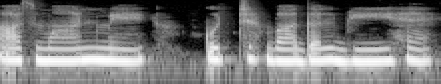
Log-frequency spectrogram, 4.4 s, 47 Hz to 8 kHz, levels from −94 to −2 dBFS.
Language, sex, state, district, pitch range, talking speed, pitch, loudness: Hindi, female, Uttar Pradesh, Saharanpur, 200-215 Hz, 80 wpm, 205 Hz, -13 LUFS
